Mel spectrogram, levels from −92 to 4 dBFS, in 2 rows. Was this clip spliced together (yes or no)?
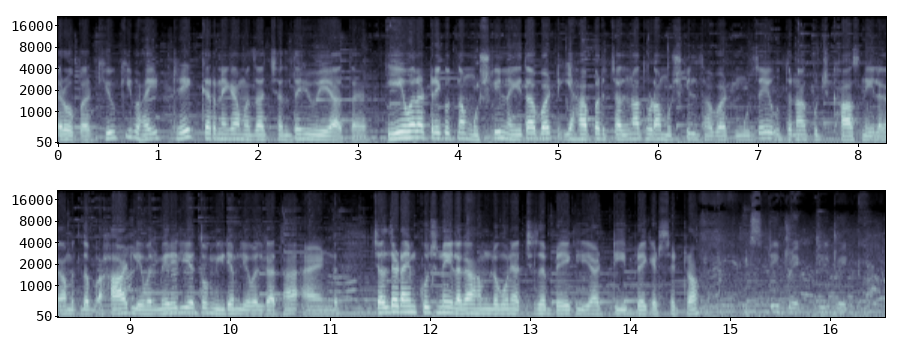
no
